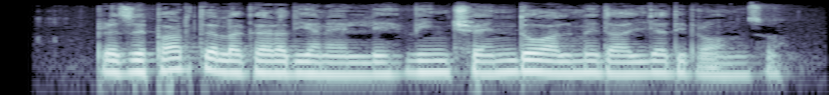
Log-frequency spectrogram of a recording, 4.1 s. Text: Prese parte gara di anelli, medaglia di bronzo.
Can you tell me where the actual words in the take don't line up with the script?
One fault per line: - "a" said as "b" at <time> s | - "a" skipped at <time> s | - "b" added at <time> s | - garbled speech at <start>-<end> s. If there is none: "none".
- "alla" added at 1.1 s
- "vincendo al" added at 2.0 s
